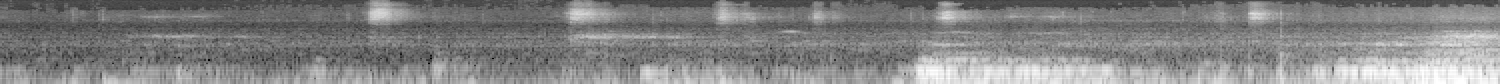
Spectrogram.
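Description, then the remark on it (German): A neighbour's chainsaw drones in the background, a low steady engine rumble that swells noticeably partway through and stays loud to the end, with faint voices. “Es klingt, als hätte der Nachbar entweder eine Kettensäge oder ein Motorrad angeworfen.”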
